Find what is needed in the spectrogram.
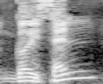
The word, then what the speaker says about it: Goisen: Pues nos despedimos con el tercer tema, que de hecho es el single, el primero de este disco, que, bueno, de Goisen. – Sí, es como, lo he dicho bien.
